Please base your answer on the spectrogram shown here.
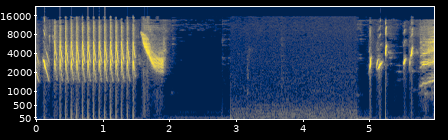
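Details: European goldfinch kept in captivity, singing for song-training of young birds: a fast rattling trill of evenly repeated notes, a drawn-out descending buzzy note, a long silence, then sharp high twittering chirps.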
